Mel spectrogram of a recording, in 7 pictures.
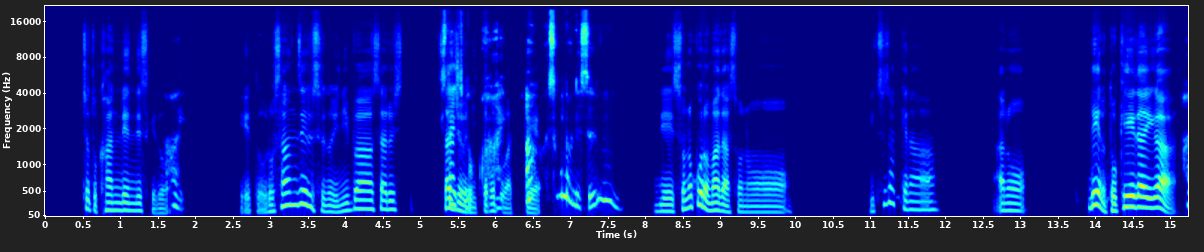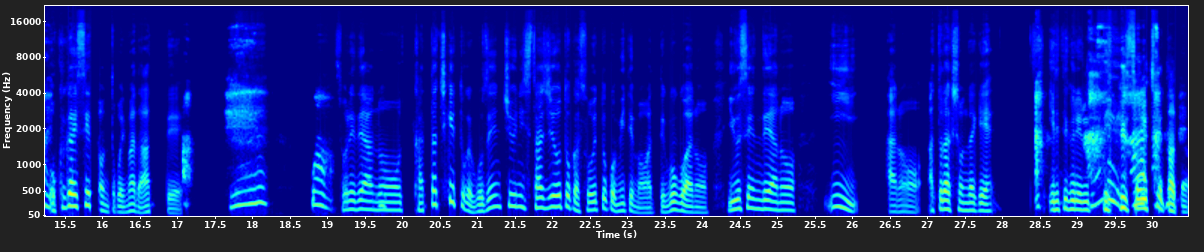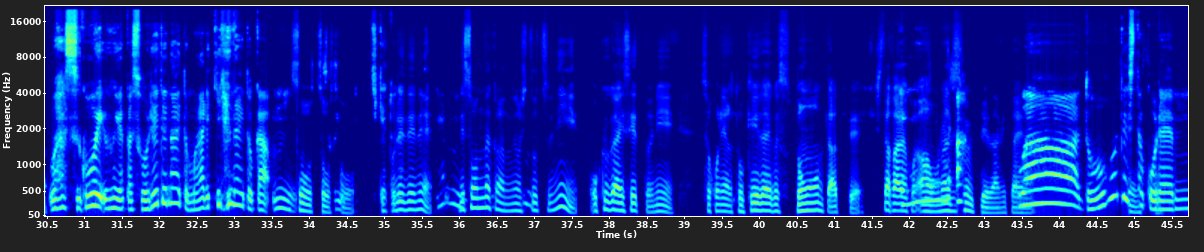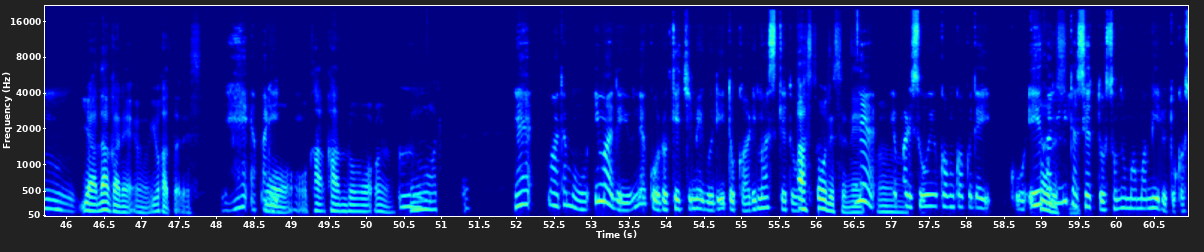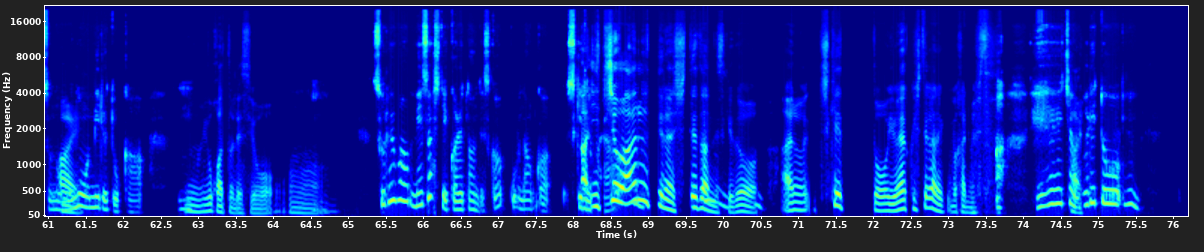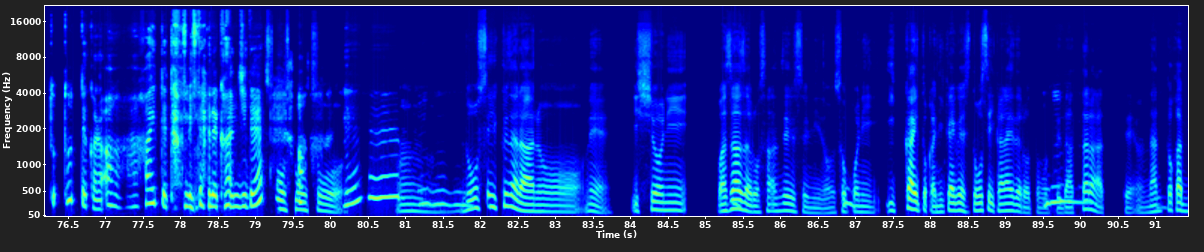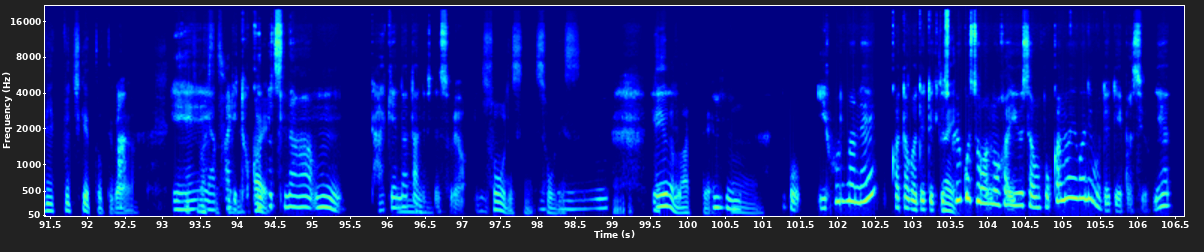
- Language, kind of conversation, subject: Japanese, podcast, 映画で一番好きな主人公は誰で、好きな理由は何ですか？
- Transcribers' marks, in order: laughing while speaking: "っていう"; laughing while speaking: "切れない"; other background noise; unintelligible speech; other noise; laughing while speaking: "入ってたみたいな感じで？"; unintelligible speech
